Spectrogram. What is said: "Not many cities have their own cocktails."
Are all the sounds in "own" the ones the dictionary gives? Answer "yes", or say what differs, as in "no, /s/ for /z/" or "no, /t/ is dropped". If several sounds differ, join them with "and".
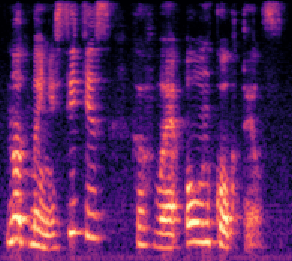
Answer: yes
